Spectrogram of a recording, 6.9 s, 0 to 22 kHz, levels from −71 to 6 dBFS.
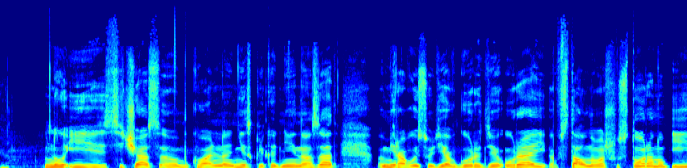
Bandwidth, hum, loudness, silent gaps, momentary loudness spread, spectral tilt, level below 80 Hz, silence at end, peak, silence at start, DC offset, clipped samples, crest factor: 19.5 kHz; none; -17 LUFS; none; 5 LU; -4.5 dB/octave; -62 dBFS; 0 s; -2 dBFS; 0 s; under 0.1%; under 0.1%; 16 dB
